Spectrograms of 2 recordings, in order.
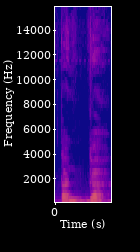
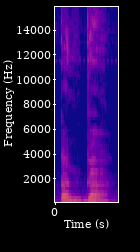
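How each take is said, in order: Both takes have the same delivery.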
